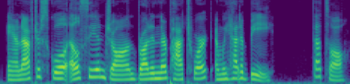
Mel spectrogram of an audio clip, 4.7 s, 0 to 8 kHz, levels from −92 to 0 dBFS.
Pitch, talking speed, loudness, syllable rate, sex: 190 Hz, 220 wpm, -19 LUFS, 5.1 syllables/s, female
